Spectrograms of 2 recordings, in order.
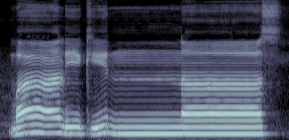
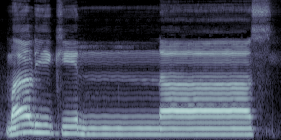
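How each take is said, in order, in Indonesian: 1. Vokal setelah m dibaca panjang. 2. Vokal setelah m dibaca pendek. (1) "dibaca panjang" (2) "maliki adalah dibaca pendek"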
